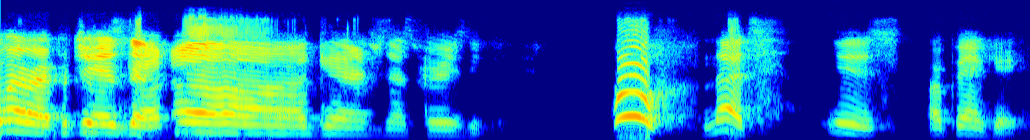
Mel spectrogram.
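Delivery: winded after the stretch; out of breath. Real, not acted. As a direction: puff out the words, out of breath. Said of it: "I'm out of breath".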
